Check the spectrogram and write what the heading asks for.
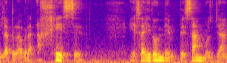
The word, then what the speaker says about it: חסד: Se pronuncia Gesed con una J muy fuerte.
